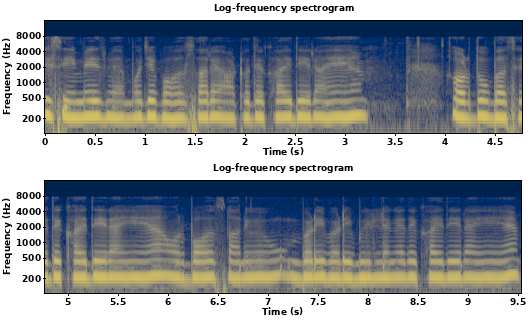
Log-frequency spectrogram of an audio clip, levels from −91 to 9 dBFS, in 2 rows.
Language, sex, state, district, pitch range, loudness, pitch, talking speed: Hindi, female, Chhattisgarh, Balrampur, 215-220 Hz, -16 LUFS, 220 Hz, 175 wpm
